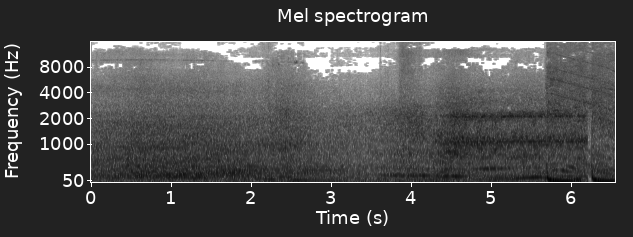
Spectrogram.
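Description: Car sound effect: an engine running and revving, with tires squealing over the last second and a half and a sudden heavy hit just before the end.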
